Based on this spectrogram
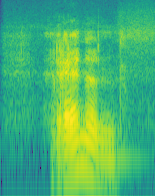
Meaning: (verb) to run, to move fast; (noun) plural of ren
- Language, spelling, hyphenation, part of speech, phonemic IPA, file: Dutch, rennen, ren‧nen, verb / noun, /rɛ.nə(n)/, Nl-rennen.ogg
